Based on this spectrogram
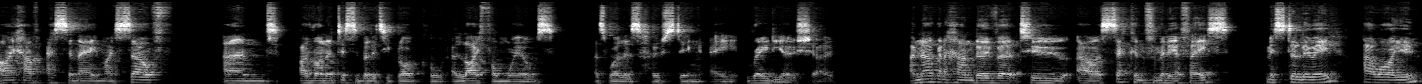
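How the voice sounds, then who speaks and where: A man's fairly low voice in a British accent, moderate in pace, with ordinary pitch variation and very even loudness. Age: 20s. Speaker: podcast host. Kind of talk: podcast conversation. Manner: hesitant, many fillers.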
